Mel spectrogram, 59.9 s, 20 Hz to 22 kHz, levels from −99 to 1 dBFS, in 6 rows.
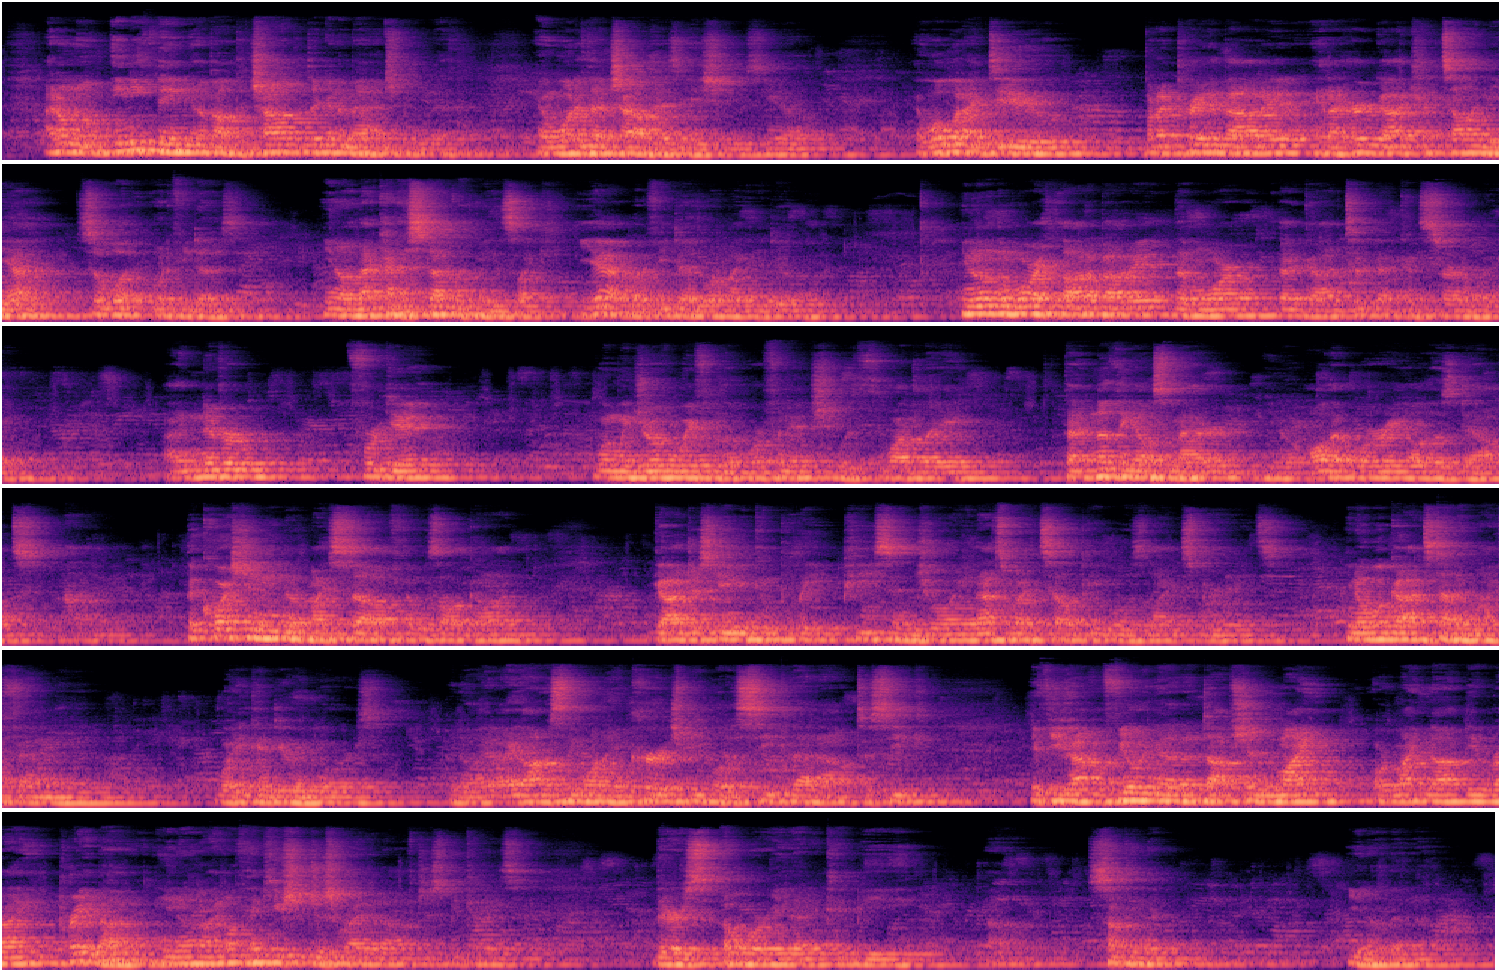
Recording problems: off-mic speech; far
room echo; noticeable; dies away in 1.2 s
chatter from many people; faint; throughout; 20 dB below the speech

